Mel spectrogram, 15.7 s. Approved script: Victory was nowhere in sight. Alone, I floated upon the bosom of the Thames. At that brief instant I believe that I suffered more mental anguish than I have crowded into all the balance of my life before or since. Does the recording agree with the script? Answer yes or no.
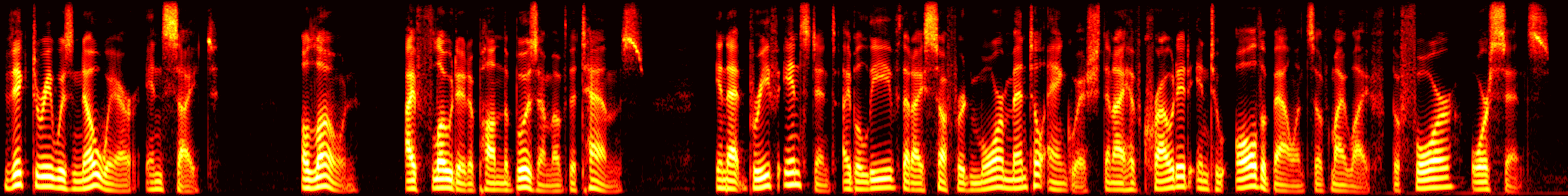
no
